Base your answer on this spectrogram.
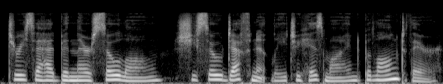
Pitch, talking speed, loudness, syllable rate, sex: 185 Hz, 190 wpm, -15 LUFS, 5.7 syllables/s, female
